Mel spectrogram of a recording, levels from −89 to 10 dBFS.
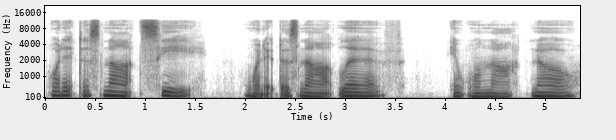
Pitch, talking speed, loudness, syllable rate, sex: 150 Hz, 155 wpm, -18 LUFS, 3.2 syllables/s, female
